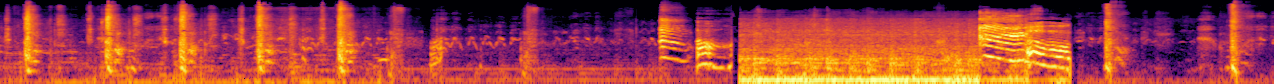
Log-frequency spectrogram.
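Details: Babies sneezing: several short, sharp infant sneezes interspersed with baby squeals, laughter and background music.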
